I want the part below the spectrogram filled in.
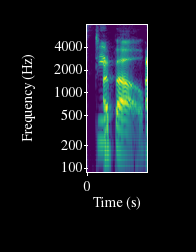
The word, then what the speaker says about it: Depot: Oh, it's Depot. – I believe the T is silent.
